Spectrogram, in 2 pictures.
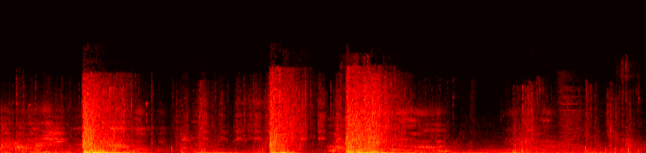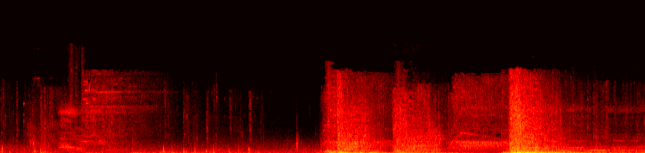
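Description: Metal weapons clash with loud bursts of sparks.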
